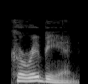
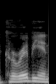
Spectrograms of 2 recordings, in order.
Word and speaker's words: Caribbean: common pronunciation in the Caribbean itself, but according to the Dictionary of Caribbean English Usage, the most common pronunciation in Caribbean English is in fact on the first syllable, car, bn.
